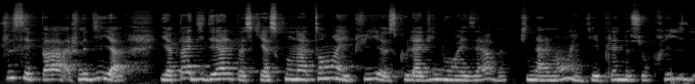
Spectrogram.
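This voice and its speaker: A woman's fairly high, somewhat breathy voice with a dark, mellow tone, at a fairly quick pace. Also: ordinary pitch variation. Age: 30s. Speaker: sophrologist, single mother. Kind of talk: casual interview.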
